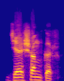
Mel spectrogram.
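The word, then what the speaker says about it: Jaishankar: I I think absolutely they have the foreign minister, it's gigant, how do you pronounce his last name? India's foreign minister J Shankar.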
